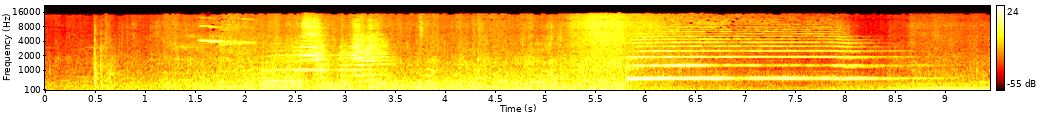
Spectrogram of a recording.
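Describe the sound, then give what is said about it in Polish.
A train travels on the rails with a continuous rumbling roar, and a long, loud horn blast cuts in partway through and holds until near the end. “Szanowni pasażerzy, to już na stacja Słowiańska. 4 godziny jazdy pociągiem na wschód.”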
